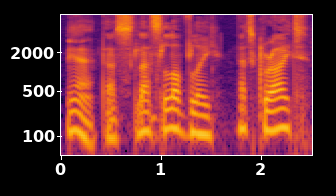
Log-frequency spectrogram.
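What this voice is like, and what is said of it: Put-on Birmingham accent. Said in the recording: “I don't know why I'm doing a Birmingham accent... You're suddenly doing it in a Birmingham accent”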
